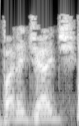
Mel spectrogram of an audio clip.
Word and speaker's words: Buttigieg: how do you pronounce his name? – Buttigieg.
